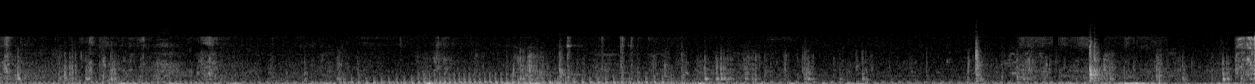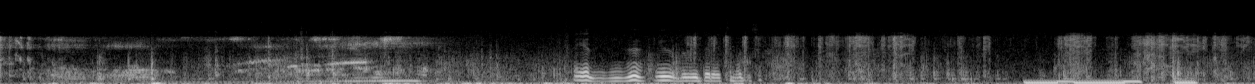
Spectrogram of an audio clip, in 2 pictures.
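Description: Tyres crunch and bump over a rough dirt track.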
